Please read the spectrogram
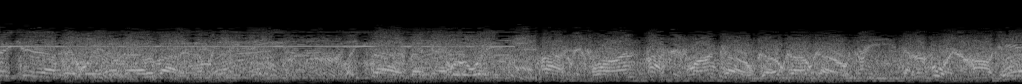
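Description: CB radio receiver on channel 28 picking up long-distance skip: voices over static, hard to make out, from distant stations. A thin steady whistle from a carrier sits over them for the first half.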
